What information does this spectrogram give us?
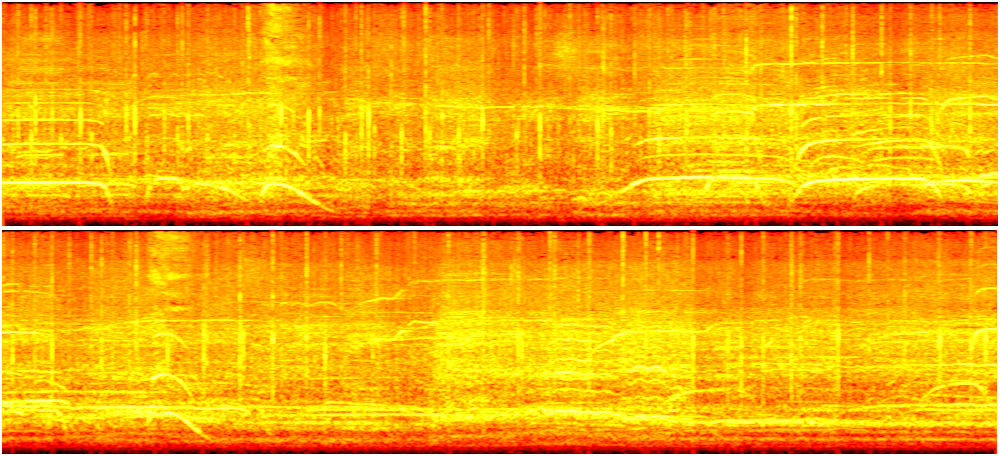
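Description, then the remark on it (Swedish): A large golf crowd in the USA sings the American national anthem together in unison as golfer Tom Lehmann stands on the first tee and sings along just before his shot; sustained drawn-out notes rising and falling, loud and continuous throughout with an open-air sound and scattered shouts. “Hela publiken sjunger amerikanska nationalsången, och Tom Lehmann, precis innan han ska slå, sjunger med också.”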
